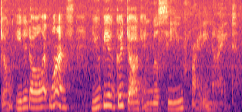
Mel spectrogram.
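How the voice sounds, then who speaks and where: Putting on a character voice, a woman speaks at a moderate pace with a medium pitch. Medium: read story.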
